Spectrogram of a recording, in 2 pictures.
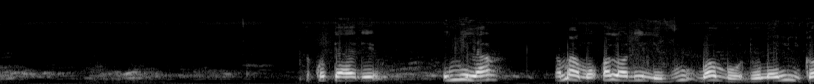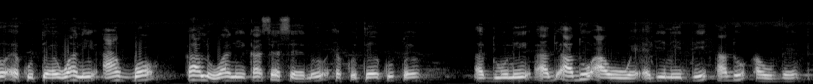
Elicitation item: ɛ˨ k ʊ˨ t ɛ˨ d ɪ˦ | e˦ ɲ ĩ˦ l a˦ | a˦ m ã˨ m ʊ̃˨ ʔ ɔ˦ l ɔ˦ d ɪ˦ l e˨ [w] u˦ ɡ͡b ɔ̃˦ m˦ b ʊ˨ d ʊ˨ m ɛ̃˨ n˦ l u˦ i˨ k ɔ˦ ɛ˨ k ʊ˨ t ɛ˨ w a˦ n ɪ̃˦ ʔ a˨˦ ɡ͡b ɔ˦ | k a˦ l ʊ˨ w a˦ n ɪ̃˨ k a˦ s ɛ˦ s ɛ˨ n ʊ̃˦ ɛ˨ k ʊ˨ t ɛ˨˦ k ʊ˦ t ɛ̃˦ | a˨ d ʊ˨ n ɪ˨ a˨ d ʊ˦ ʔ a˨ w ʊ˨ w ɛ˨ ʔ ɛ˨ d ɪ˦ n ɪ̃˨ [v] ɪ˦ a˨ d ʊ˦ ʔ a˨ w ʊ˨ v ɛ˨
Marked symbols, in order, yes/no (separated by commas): no, no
